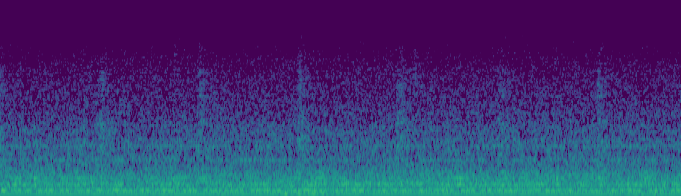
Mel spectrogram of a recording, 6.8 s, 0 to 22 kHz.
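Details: Casablanca Hampshire ceiling fan bought around 2007–2008: loud hum with rough grinding undertone and faint scrape about once a second, louder in reverse; blades tight, no visible rubbing.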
